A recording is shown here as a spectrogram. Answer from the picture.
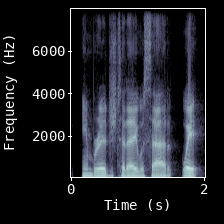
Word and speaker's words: Cambridge: Oh, Cam like ham. Cambridge.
